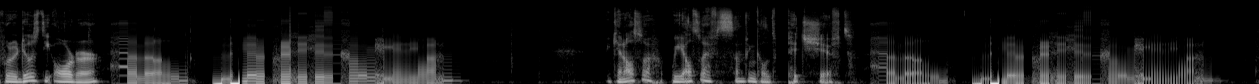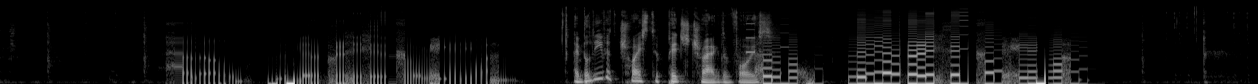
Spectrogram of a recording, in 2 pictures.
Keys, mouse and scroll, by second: 0.6 space, 4.8 space, 7.0-8.1 drag, 8.2 click, 8.2 space, 12.8 space, 13.3 click, 13.7 space, 17.9 space, 18.4-19.0 drag, 19.5 space, 23.7 space, 24.1 click, 24.7 click.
